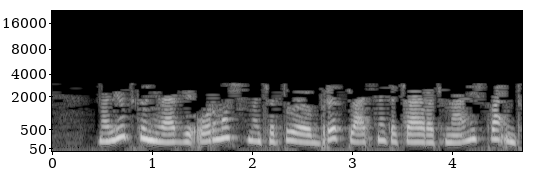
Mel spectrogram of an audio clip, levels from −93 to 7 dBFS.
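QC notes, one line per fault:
Throughout, MP3 compression: the speech has nothing above 3 kHz and sounds heavily watery and swirly, with smeared attacks. That's likely an MP3 encoder starved of bits, as fits a bitrate around 8 kbps, cutting the treble and zeroing weak frequency lines frame to frame.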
